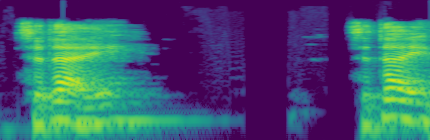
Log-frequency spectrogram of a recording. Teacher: we're putting the emphasis on day on the syllable two syllables we're putting the emphasis on the second syllable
